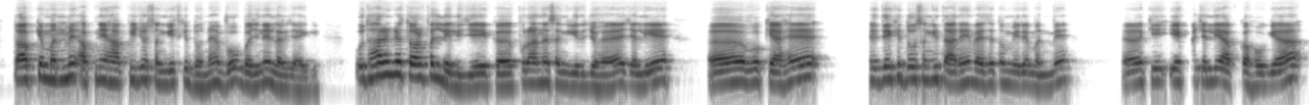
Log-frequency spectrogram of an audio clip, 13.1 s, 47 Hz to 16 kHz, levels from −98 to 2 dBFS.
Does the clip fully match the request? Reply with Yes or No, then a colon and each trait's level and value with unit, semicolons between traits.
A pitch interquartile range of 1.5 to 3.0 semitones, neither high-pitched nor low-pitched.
No: average, 4.4 semitones; medium, 170 Hz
